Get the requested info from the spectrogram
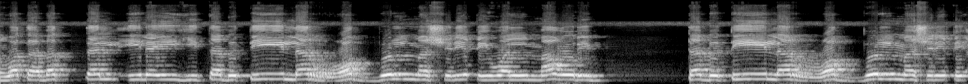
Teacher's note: را پر تشدید موجود نہیں ہے لیکن آپ جب ملا کر پڑھ رہے ہیں تو آپ یہاں تشدید ادا کر رہے ہیں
